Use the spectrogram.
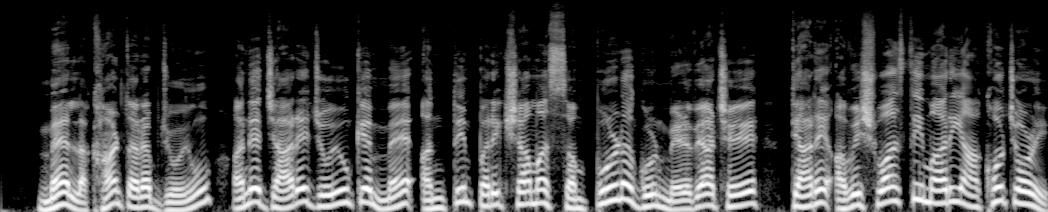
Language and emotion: Gujarati, surprised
